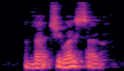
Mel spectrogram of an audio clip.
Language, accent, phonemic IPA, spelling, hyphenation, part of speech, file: English, Southern England, /ˌvɜ.tʃuˈəʊ.səʊ/, virtuoso, vir‧tu‧o‧so, noun / adjective, LL-Q1860 (eng)-virtuoso.wav
- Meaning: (noun) 1. An expert in virtù or art objects and antiquities; a connoisseur 2. Someone with special skill or knowledge; an expert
